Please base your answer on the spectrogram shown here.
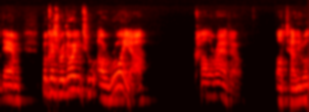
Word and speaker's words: Aroya: or mischaracterizing it, and it should be Arroyo, Colorado. But no, this is something else. This is Aroya, 1 R and an A on the end, Aroya, Colorado.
